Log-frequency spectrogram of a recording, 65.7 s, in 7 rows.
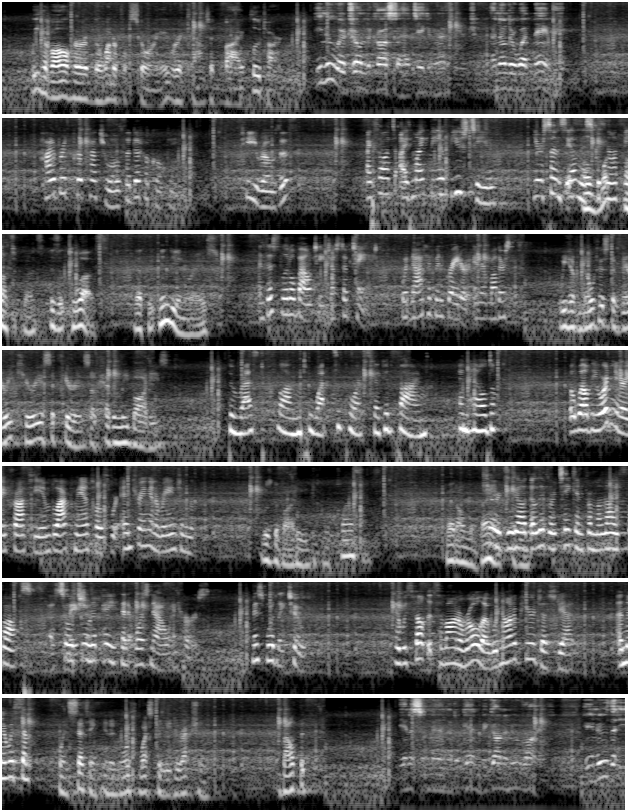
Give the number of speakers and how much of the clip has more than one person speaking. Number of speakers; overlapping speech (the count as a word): nine, about 4%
